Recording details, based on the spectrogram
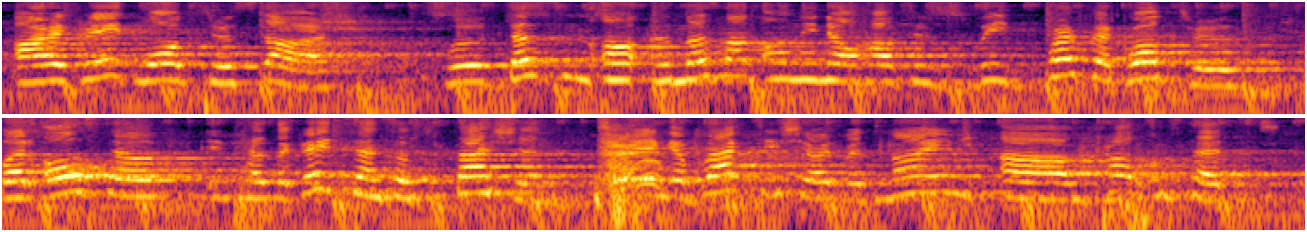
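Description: Woman, playful emcee, high voice, echoey hall, music underneath. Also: unhurried, fairly bright tone. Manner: playful, introduces people one by one. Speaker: emcee of a fashion show. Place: lecture hall stage.

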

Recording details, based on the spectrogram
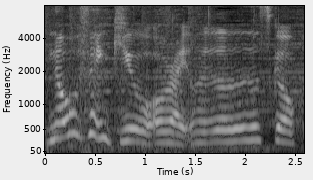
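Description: A young woman giving excited, playful gameplay commentary, animated and exclamatory, often repeating words for effect. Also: a little high, unhurried. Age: young adult. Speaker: gaming video host. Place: small indoor room set up for streaming. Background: background music.

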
